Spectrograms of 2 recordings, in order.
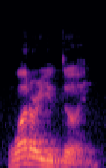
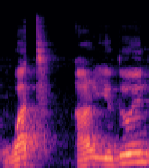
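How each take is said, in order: First: The T in 'what' is a quick flap. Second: The T in 'what' is a hard T. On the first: The speaker calls it right. "you pronounce the T like the R in Spanish" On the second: The speaker calls it wrong. "You won't say"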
